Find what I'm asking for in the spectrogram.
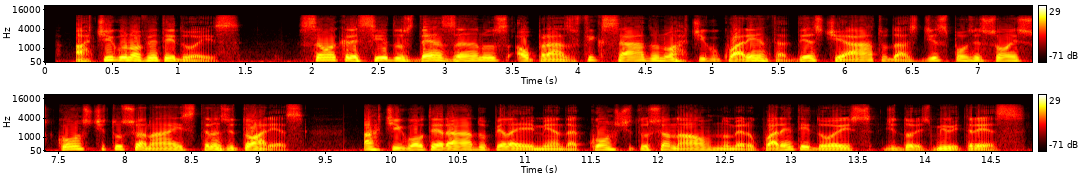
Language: Portuguese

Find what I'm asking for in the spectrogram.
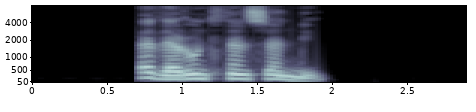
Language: Kabyle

